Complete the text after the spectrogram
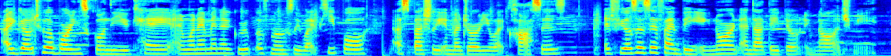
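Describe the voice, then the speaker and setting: A woman reading out submitted personal stories in a steady, earnest way. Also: on the high side, fast talker, soft background music. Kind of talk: scripted reading.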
